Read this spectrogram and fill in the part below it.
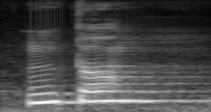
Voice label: "Water", Naasioi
